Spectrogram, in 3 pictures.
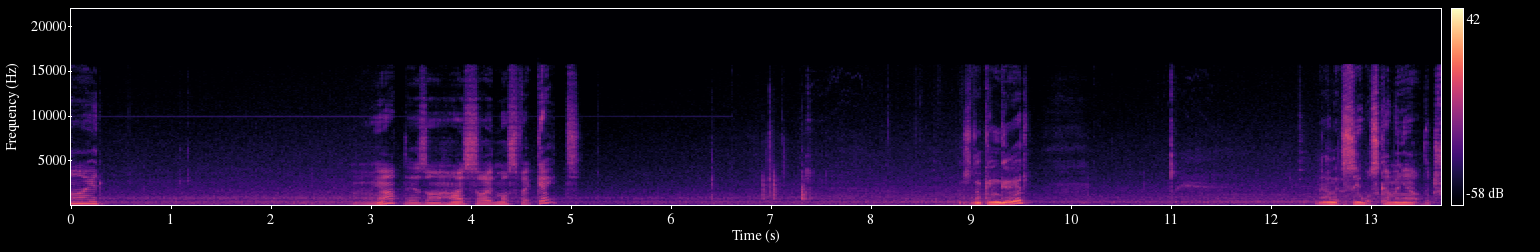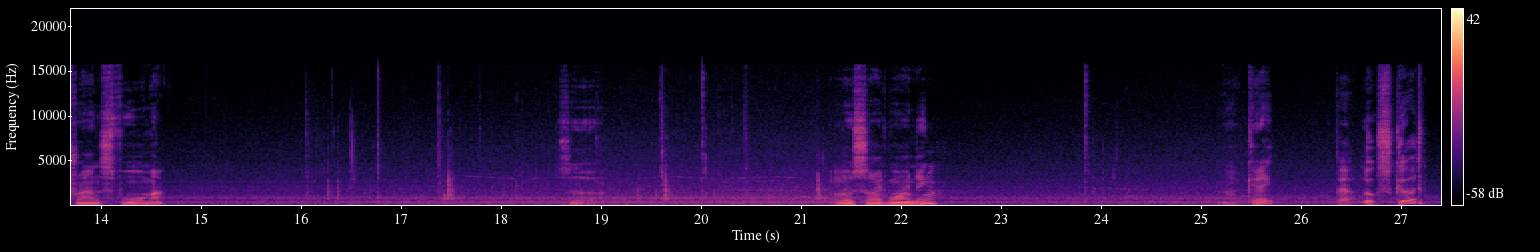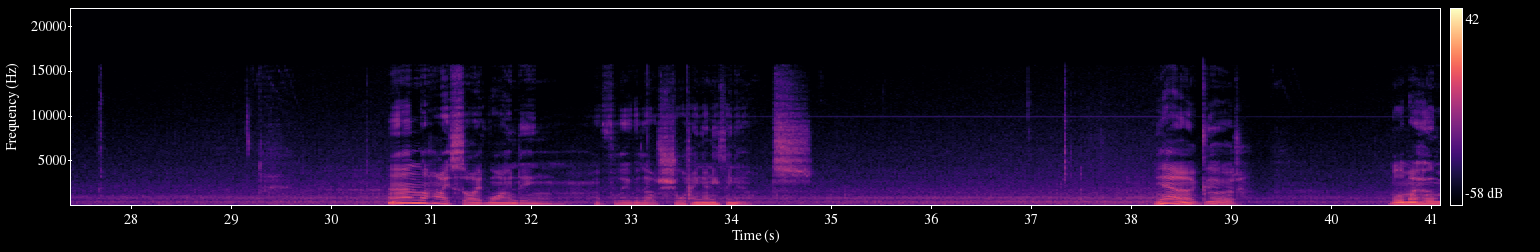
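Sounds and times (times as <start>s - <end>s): faint high-pitched whine: 0.0s - 41.0s
room noise hiss: 0.0s - 41.0s
steady background hum: 0.0s - 41.0s.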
